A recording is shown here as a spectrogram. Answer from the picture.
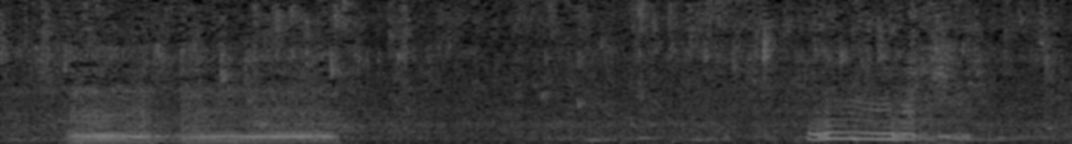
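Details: Mame the pug, fast asleep, snores once with a harsh, wavering rasp, then after a short lull makes a brief high nasal whistle-like squeak.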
